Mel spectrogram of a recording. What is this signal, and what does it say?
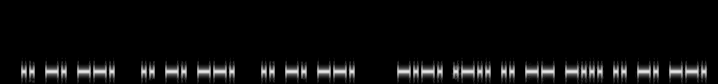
Morse code, heard as a keyed tone, about 30 wpm, 600 Hz. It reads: ING ING ING CLIMBING
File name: ING8 30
